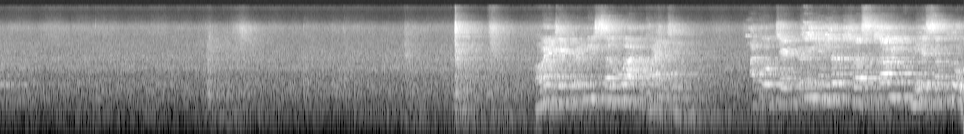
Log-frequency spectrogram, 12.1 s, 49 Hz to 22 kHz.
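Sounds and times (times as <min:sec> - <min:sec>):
man talking: 0:06.7 - 0:08.8, 0:09.4 - 0:12.0.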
